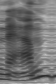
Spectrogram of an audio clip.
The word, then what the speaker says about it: ma'am: Um, and after that, it's just ma'am rhymes with jam.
